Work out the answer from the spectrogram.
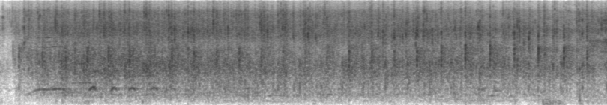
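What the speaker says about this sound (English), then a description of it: "So they need a round of applause for that." A school ceremony audience at Mercer County Technical School breaks into sustained, loud applause for the teachers, a broad even wash of many hands clapping with faint voices and cheers mixed in throughout.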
